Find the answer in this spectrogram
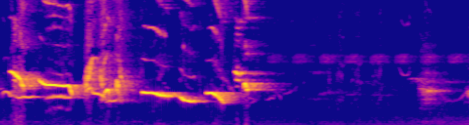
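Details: Caged white-rumped shama singing loud, rich whistled phrases with falling and rising slurs for about three seconds, then quieter, with a faint high steady tone.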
